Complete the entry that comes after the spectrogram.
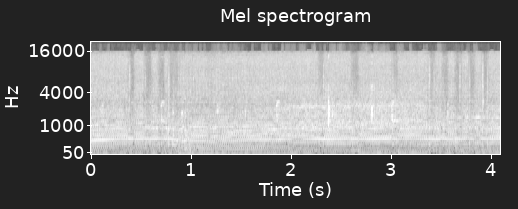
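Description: A car drifting in a racing video game, with a continuous tonal engine drone and a long wavering tire squeal held at a low, steady volume throughout.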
